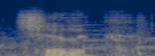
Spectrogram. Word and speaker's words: çığlık: On a dit que le CC10 se prononce ch, le I sans point E, et le G avec l'accent circonflexe à l'envers est muet, mais il permet l'allongement de la voyelle qui précède donc le I sans point.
